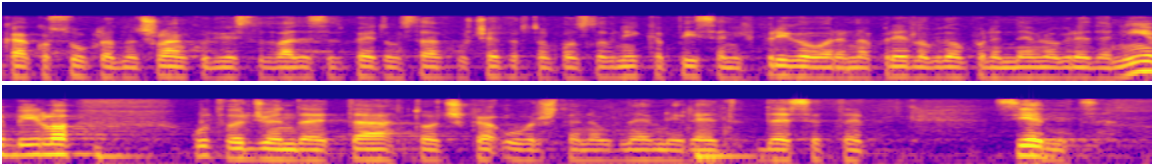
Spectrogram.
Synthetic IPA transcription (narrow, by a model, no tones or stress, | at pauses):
kako̞suːklˠad̪not͡ʃlˠaːŋkud̪ʋjest̪o̞d̪ʋaːd̪ese̞t̪pe̞ːt̪o̞mst̪aːʋkut͡ʃe̞t̪ʋvr̩t̪ompo̞slo̞ʋniːkapiːsanixpɾiɡo̞ʋo̞ɾanapɾjed̪lˠo̞ɡd̪o̞puned̪neʋno̞ɡɾeːd̪anije̞biːlˠo̞ut̪ʋr̩d͡ʑuje̞md̪aje̞t̪aːt̪o̞t͡ʃkaʔuʋr̩ʃt̪e̞naud̪ne̞ːʋniɾe̞ːd̪d̪e̞set̪e̞ | sje̞d̪nit̪se̥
